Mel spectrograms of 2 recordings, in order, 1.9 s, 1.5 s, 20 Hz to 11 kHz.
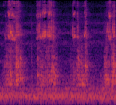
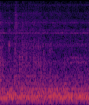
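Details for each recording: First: Lab Bunsen burner with a properly adjusted flame, 2–5 inches tall, blue outer and lighter blue inner cone, set via the air inlet valve. A soft steady roar with uneven sputtering pops shows a strong, well-mixed air/gas flame that won't blow out. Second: Bunsen burner just lit with the air inlet still closed: a soft, uneven low flutter with no steady roar. The flame is weak and lazy, could blow out, and needs adjusting to a strong blue flame.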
